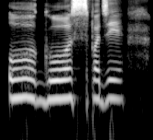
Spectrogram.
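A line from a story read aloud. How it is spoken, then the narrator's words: Sigh. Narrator (Russian): вздохнула миссис Браун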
